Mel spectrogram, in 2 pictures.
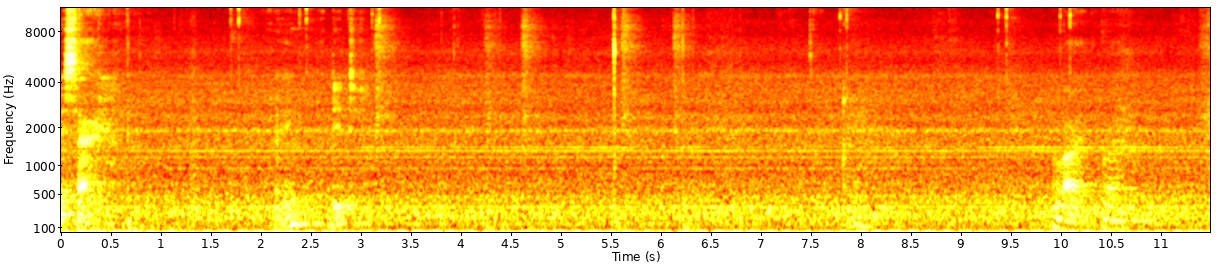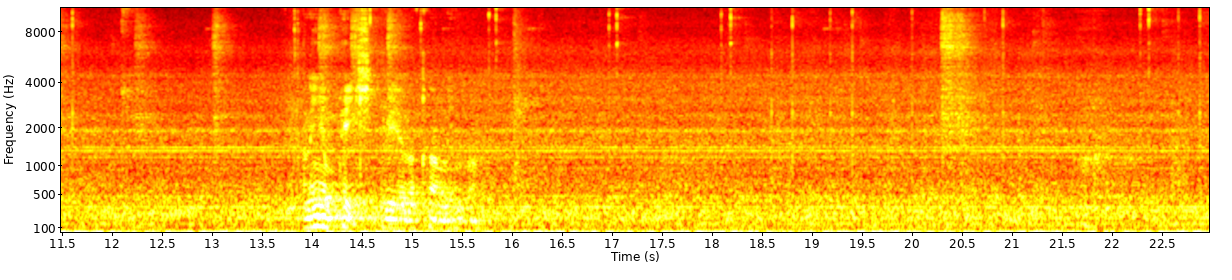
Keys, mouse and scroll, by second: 0.0-0.5 typing, 3.6-6.0 typing, 11.2 scroll up 1, 11.3 middle click, 12.7-13.0 scroll up 1, 14.8 scroll up 1, 18.4 middle click, 19.5 scroll down 1, 19.8 middle click, 21.0 scroll down 1, 21.1 scroll up 1, 22.5 middle click, 22.8 typing.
